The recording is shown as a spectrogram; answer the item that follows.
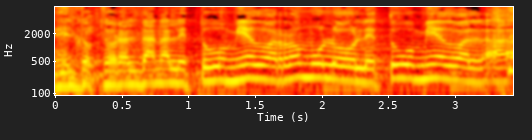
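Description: Noticeable noise in the background mixes with audible echo from the room. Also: man. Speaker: political commentary show host. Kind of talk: opinion commentary monologue.

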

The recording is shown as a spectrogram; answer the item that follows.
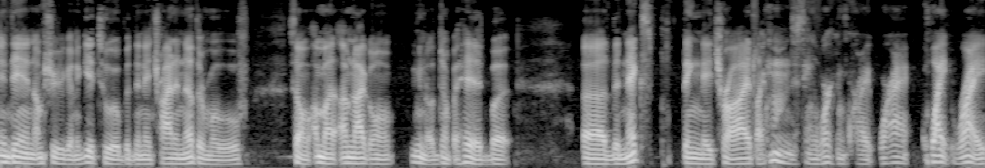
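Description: Against a quiet background, a man talks at a fairly quick pace with a very deep, low pitch. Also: ordinary pitch variation. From US West Coast, Oakland. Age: 40s. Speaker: podcast guest, YouTuber. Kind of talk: casual chat.

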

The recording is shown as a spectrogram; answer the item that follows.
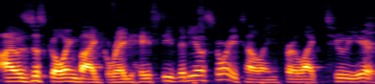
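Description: A man in a West Coast American accent, at a fairly quick pace with lively intonation. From Southern California. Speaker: video storytelling business founder. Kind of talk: interview.

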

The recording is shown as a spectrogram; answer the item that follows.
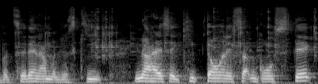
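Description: Someone with a New Jersey accent speaks over noticeable background noise. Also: man. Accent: New Jersey urban American English. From New Jersey (Elizabeth). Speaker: rapper. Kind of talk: casual interview.

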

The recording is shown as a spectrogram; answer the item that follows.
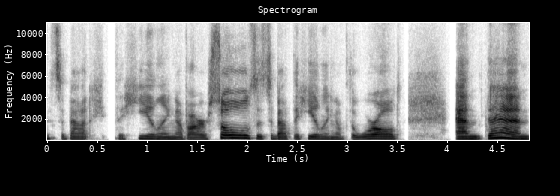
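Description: On a very clean recording with a silent background, a woman talks at a moderate pace in a normal speaking voice with fairly low pitch. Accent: American. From US, Maryland. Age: 60s. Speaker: author and religion commentator. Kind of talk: casual interview chat.

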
